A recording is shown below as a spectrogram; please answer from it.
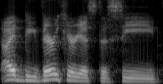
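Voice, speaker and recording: A man's voice: mid-range voice, animated, normal speed, darkish tone. A man in a casual review chat who mostly agrees briefly and asks thoughtful questions.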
